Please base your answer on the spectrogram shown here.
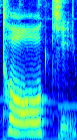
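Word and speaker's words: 陶器: It's a long O sound. So the first it's Touki, but you pronounce it Toki, right?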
